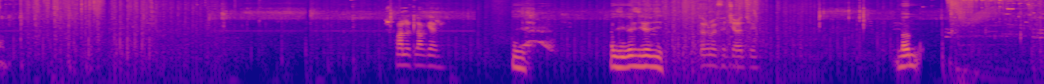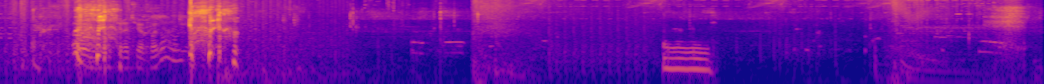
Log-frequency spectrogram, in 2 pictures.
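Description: Gunfire bursts rapidly.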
